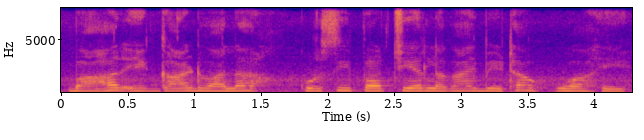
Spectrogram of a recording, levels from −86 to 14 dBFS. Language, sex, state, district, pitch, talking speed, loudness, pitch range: Hindi, female, Madhya Pradesh, Bhopal, 220 Hz, 155 wpm, -18 LUFS, 210-230 Hz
